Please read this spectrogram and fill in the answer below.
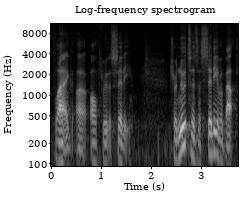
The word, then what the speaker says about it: Chernivtsi: Our American tongues would pronounce it Chernivtsi, if you look at it on a map. But they pronounce it Chernuts.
